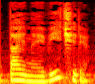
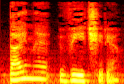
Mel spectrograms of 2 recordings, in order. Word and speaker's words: тайная вечеря: Суетное, обыденное употребление выражения «тайная вечеря» недопустимо. Следует также обратить внимание и на постановку ударения в этом выражении. «Тайная вечеря», не «тайная вечеря». В слове «вечеря» ударение должно падать на первый слог.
